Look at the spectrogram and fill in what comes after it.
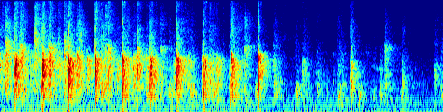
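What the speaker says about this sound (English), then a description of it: "let's applaud." A small audience claps in rhythmic, fairly close bursts during a talk interview, the applause steady and then thinning out toward the end.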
